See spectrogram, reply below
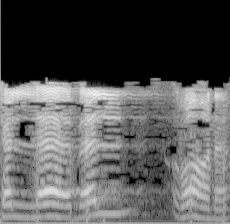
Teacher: طيب المثال الوحيد اللي ما فيش فيه إدغام وجت اللام الساكنة في حرف وبعدها راء في سورة المطففين، في سورة المطففين كلا بل رانا، لأن احنا في طريق الشاطبية عندي سكت، من طريق الشاطبية عندنا سكتة، السكت يبقى هقف على اللام، والسكت هقف على اللام يبقى لازم انطق اللام، فما فيش إدغام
